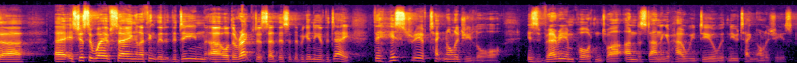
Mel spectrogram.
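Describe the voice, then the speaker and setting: A man with an English accent and a medium-pitched, bright, sharp voice speaks at a fairly quick pace with big swings in loudness. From England. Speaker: law professor. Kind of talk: conference talk.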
